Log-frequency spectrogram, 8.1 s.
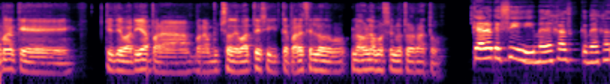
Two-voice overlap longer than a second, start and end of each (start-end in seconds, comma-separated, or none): none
